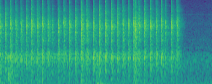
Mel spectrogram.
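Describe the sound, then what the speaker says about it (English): A fischertechnik model gear turns freely, giving a loud, rapid and steady train of mechanical clicks for nearly three seconds before it abruptly stops, heard alone without any talk. "here's a gear going without anything happening"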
